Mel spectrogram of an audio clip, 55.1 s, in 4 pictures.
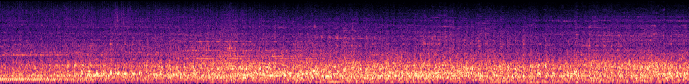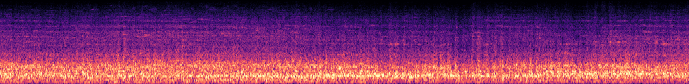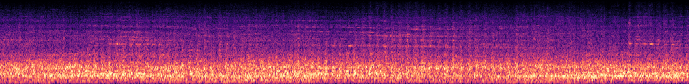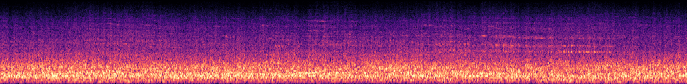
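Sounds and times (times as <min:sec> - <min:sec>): freight train cars rolling: 0:00.0 - 0:55.0
wheels clickety-clack on rail joints: 0:00.0 - 0:55.0.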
